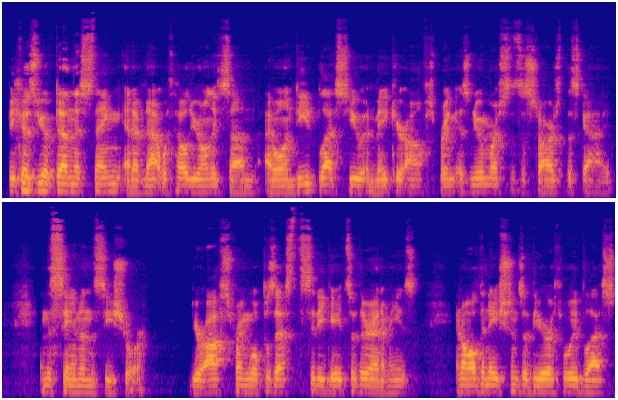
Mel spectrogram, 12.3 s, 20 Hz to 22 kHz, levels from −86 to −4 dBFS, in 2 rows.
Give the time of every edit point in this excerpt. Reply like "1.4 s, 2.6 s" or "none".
none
